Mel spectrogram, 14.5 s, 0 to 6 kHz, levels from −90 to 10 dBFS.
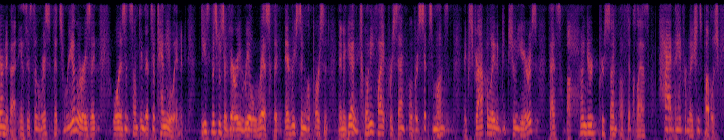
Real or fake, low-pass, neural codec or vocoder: fake; 5.4 kHz; codec, 16 kHz, 1 kbps, FreqCodec, smaller model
